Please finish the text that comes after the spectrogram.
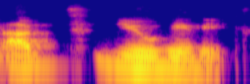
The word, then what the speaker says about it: acte juridique: Pero en realidad cuando en francés, si la E, perdón, no está tildada, ustedes saben, de repente algunos lo saben, no suena, no se pronuncia, no suena. Entonces la pronunciación correcta sería acte juridique, ¿no?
